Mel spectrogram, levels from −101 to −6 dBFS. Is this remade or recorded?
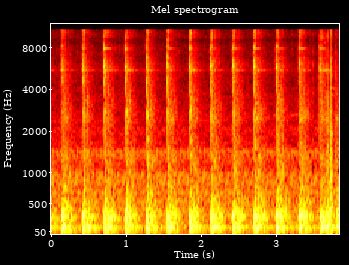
recorded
